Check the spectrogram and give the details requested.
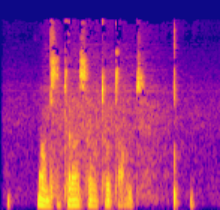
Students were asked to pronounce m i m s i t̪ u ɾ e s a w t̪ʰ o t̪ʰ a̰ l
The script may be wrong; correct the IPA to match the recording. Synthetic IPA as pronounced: m a m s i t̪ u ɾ a s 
